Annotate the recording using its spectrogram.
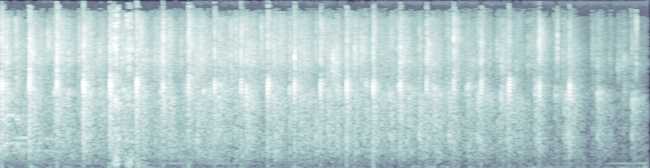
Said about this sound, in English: And I just wonder if we could start with a round of applause for these guys.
